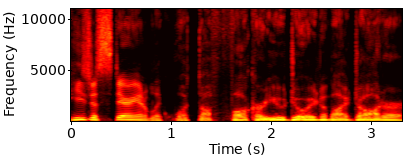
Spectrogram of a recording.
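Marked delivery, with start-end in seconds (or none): 1.0-3.3 furious, rough-edged, confrontational voice. Retelling a dad glaring at someone trapped behind his daughter's seat: imitating a furious dad. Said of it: "the most blazing fucking death glare ever".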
